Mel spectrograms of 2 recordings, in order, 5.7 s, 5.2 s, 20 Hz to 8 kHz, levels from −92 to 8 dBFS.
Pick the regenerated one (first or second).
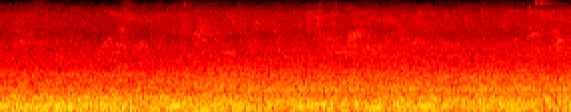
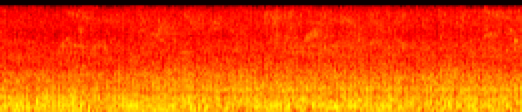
second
